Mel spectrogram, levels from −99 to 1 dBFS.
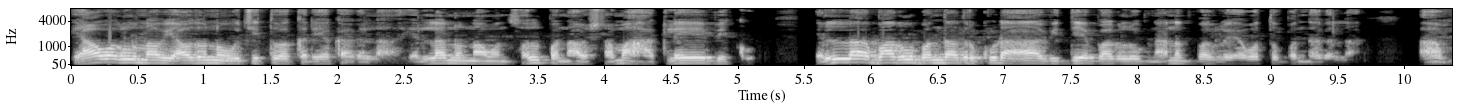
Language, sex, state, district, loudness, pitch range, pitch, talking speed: Kannada, male, Karnataka, Bijapur, -16 LUFS, 125-175 Hz, 140 Hz, 135 wpm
